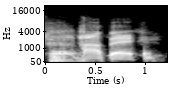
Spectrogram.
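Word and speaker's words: rapé: And, you know, they were before we sat for our first ayahuasca ceremony, they're like, do you want to do some hape? It's spelled rape, but it's pronounced hape.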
